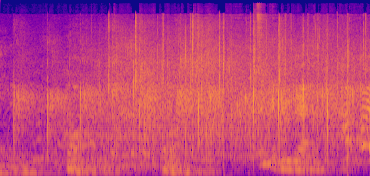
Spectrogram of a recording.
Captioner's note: applause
